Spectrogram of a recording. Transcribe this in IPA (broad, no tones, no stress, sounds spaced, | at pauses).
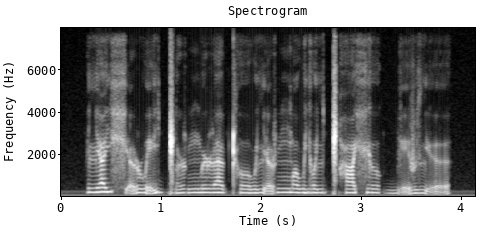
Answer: lʲ ɑ j xʲ ɑ̰ ɭ w ḛ j ɡ͡ǁ ɔ ɭ ŋ͡m ʏ ɭ a ʈʰ o w lʲ ɑ̰ ɭ ŋ͡m ɔ w j o lʲ ǁʰ ɑ xʲ o ɡ͡b ḛ v lʲ ə̰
